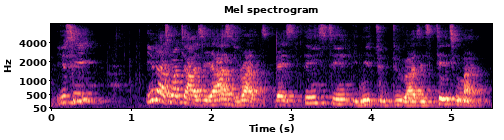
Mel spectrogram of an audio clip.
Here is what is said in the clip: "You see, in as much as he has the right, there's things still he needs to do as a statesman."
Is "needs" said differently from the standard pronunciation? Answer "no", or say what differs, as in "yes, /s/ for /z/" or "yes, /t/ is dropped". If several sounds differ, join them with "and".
yes, /z/ is dropped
